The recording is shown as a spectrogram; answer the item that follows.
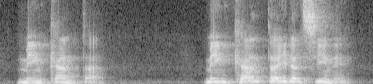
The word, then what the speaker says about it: me encanta: You don't say me encanta. You connect both words. Me encanta.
